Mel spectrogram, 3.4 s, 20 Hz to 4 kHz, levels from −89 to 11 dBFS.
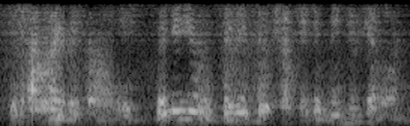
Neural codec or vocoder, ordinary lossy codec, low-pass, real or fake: codec, 44.1 kHz, 0.9 kbps, DAC; none; 3.6 kHz; fake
